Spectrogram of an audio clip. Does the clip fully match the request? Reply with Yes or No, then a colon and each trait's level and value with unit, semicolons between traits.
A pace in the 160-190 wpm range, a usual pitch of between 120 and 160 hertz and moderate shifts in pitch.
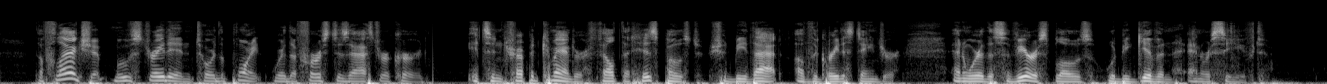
Yes: average, 165 wpm; low, 135 Hz; average, 4.1 semitones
